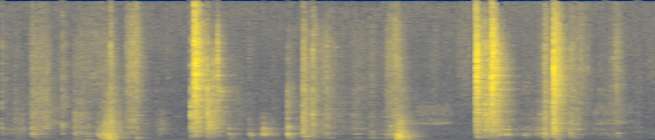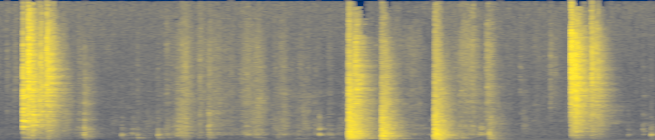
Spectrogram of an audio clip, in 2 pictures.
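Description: Wooden boards knock and clatter against a table.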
